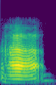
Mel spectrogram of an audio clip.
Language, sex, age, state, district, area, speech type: Sindhi, male, 30-45, Maharashtra, Thane, urban, conversation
